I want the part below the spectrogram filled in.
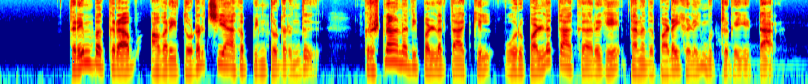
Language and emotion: Tamil, neutral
